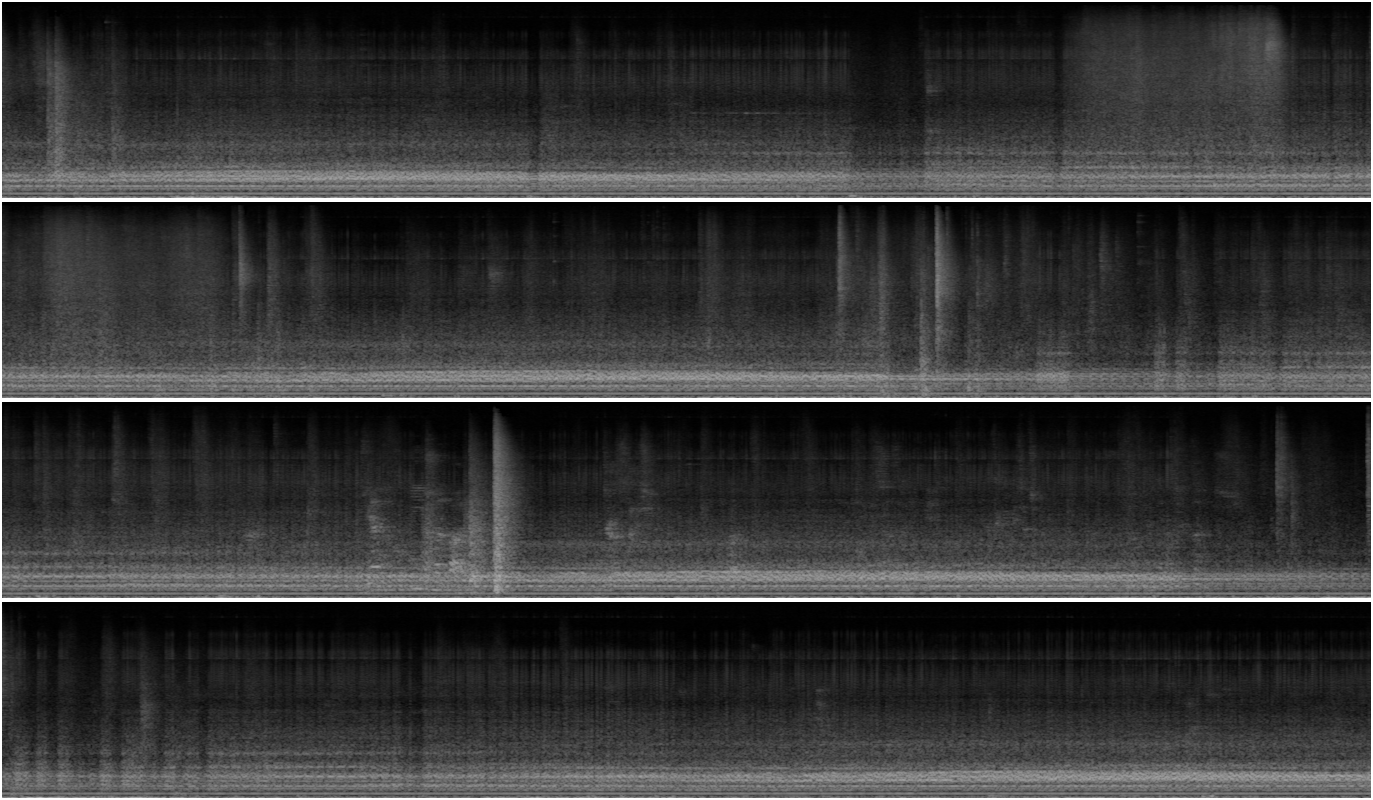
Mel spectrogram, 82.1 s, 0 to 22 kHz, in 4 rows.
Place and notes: Srem, at Kosmos club - disco ball
an old, dusty glitter ball spinning and wheezing.
Srem, Poland, 4 November 2013, ~02:00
